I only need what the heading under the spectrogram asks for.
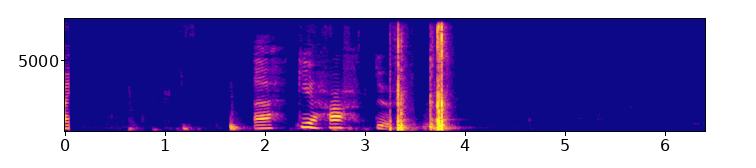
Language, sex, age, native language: Icelandic, male, 9, Icelandic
